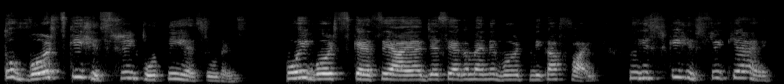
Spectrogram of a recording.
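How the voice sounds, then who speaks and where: A woman teaching a vocabulary lesson to exam students, speaking slowly and deliberately, spelling out and repeating each term. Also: fairly high pitch, expressive, dark tone, poor audio. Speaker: English teacher for competitive exams. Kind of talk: slow classroom lecture, mixing Hindi and English.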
